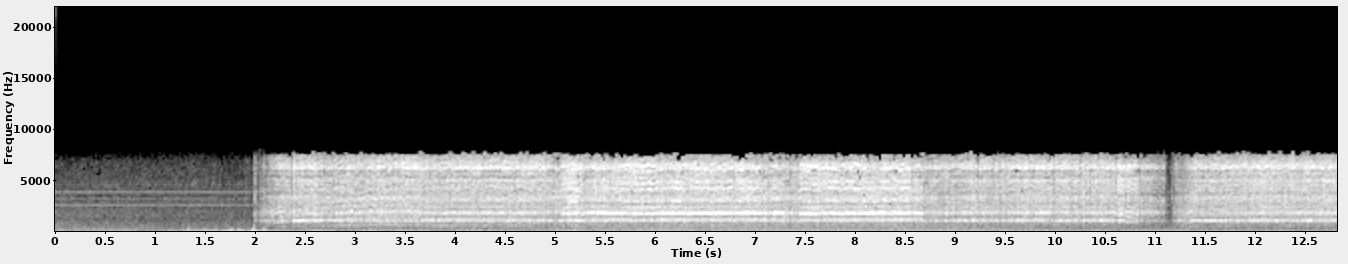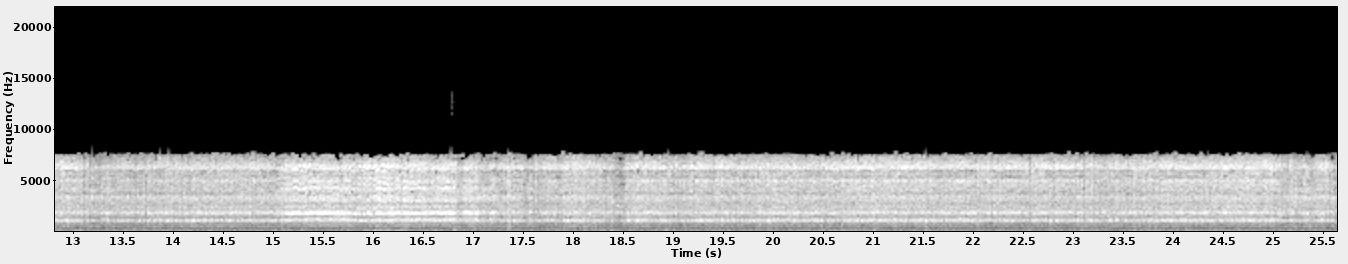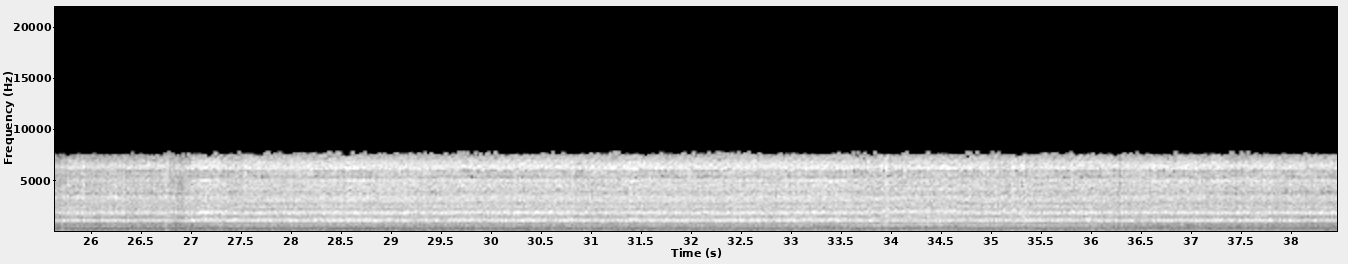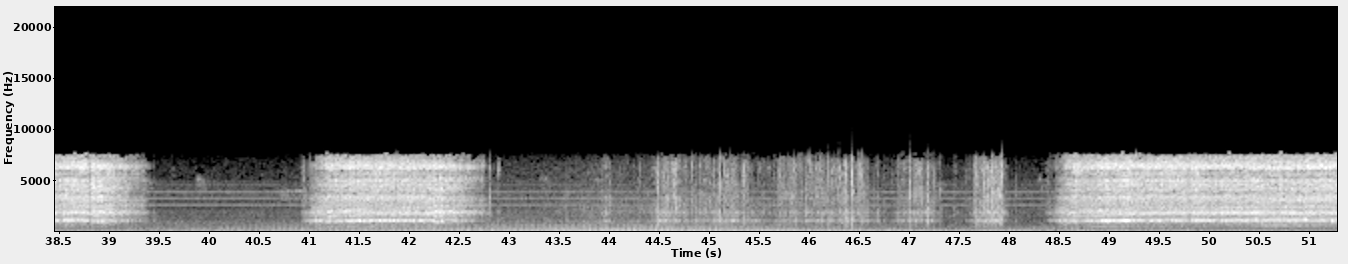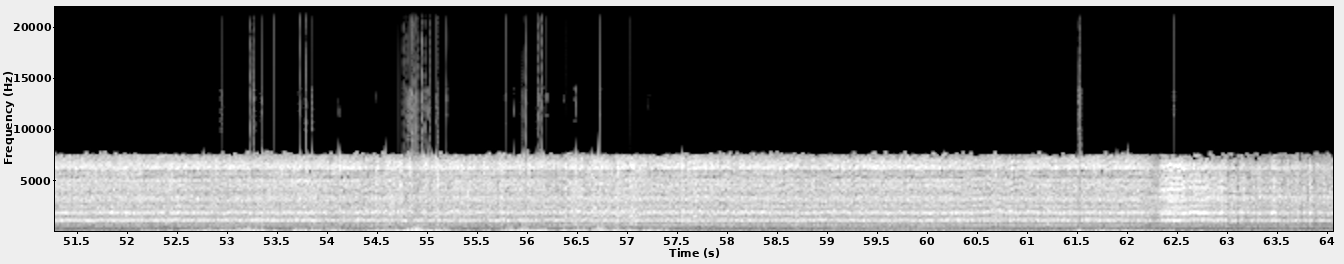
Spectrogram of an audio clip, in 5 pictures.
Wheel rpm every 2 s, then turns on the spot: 0, 110, 160, 160, 160, 110, 160, 160, 160, 160, 160, 160, 160, 160, 160, 160, 160, 160, 160, 90, 50, 30, 10, 20, 90, 160, 160, 160, 160, 160, 160, 160.
44-48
